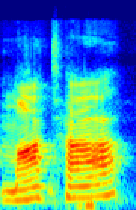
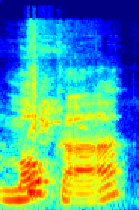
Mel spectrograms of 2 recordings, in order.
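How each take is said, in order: First: The middle consonant is a t sound. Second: The first vowel is o, then a k sound. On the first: "not mata" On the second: "not mocha"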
